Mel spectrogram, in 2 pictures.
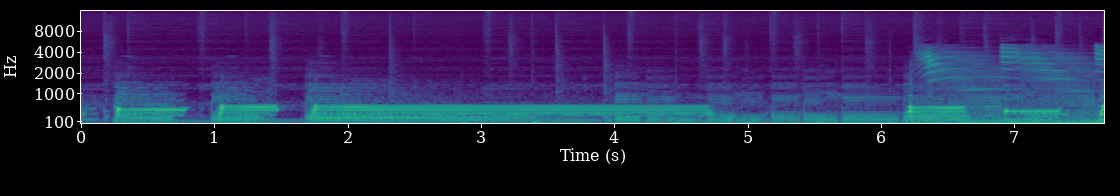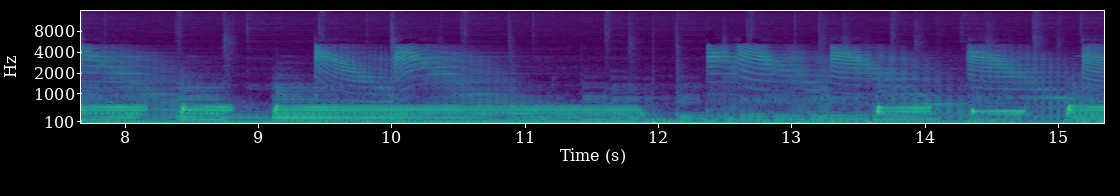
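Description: Ambient electronic music on an analog synthesizer: short plucked-sounding bass and chord notes over a sustained low bed. From about six seconds in, each new note opens with a falling filter sweep.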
